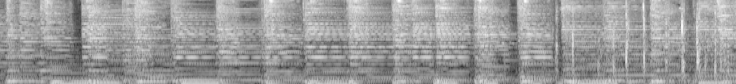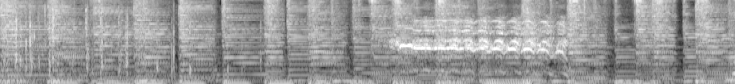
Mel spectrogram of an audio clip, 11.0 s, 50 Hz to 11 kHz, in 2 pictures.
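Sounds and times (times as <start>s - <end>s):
instrumental music with bass line: 0.0s - 11.0s
hooves clip-clopping: 3.0s - 10.0s
horse whinnying: 8.4s - 10.0s.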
